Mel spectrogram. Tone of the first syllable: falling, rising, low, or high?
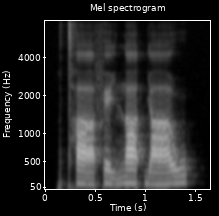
low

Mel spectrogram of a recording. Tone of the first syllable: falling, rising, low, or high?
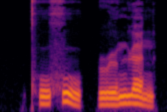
rising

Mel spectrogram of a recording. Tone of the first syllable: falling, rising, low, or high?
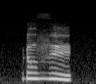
high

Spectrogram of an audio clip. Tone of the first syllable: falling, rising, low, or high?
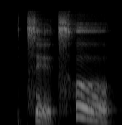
low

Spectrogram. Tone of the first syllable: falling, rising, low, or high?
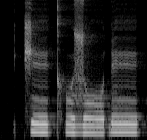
low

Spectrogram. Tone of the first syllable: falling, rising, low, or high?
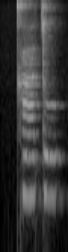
high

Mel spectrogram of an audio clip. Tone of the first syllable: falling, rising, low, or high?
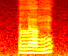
rising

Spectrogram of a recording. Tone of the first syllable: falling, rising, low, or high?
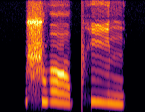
falling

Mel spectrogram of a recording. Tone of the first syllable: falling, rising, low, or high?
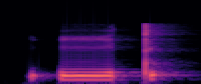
low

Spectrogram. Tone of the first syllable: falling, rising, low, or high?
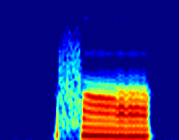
low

